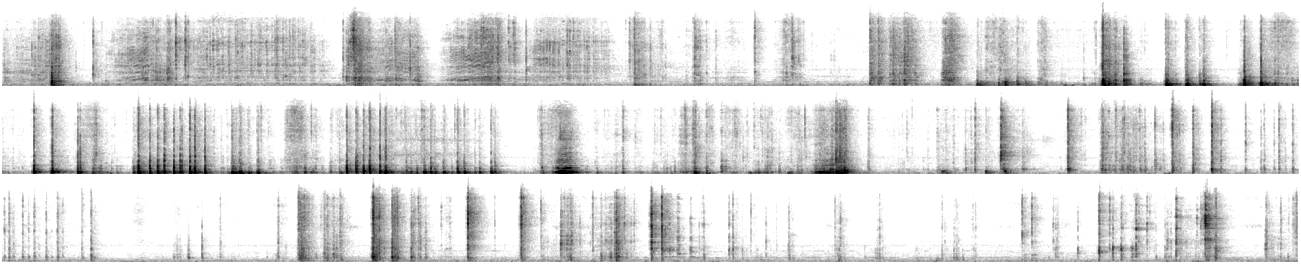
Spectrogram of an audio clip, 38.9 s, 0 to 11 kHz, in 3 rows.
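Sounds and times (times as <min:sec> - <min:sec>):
toy and packaging clicks and rattles: 0:00.0 - 0:09.6, 0:22.0 - 0:27.0, 0:27.6 - 0:38.9.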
